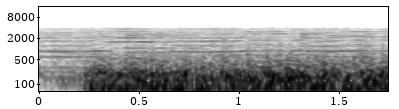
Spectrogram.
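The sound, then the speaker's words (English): A deep, loud rumbling roar of rocket engines igniting at launch surges in after a brief quiet moment and holds steady and powerful to the end, with no voices. “Ten, nine, ignition sequence start.”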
